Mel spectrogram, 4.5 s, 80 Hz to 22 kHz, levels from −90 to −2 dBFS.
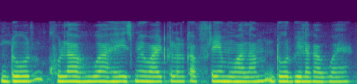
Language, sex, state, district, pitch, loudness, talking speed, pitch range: Hindi, female, Uttar Pradesh, Shamli, 225 Hz, -14 LUFS, 200 wpm, 220-230 Hz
